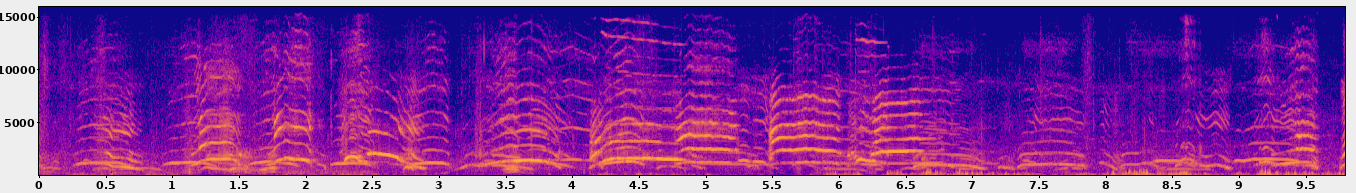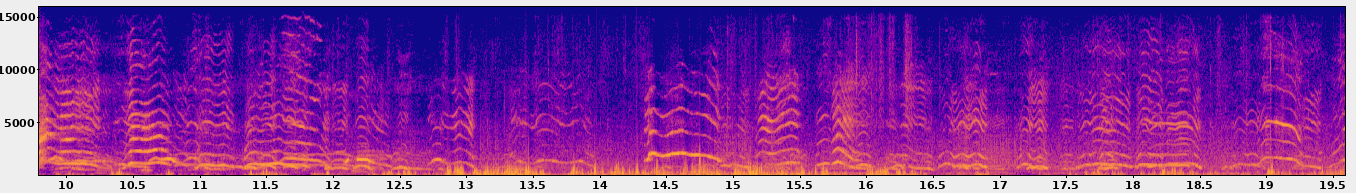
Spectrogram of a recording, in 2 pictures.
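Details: Husky puppies in Lapland whining and yelping together in a dense chorus of rising-falling squeals, with rustling and scuffling noise growing louder in the second half.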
